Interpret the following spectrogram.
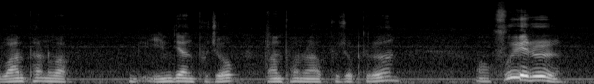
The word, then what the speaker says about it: Wampanoag: With the Wampanoag people, 완파누악 부족 사람들 on whose land 하면 그들의 땅에 우리가 바로 지금 서 있는 완파누악 부족 사람들 그런 얘기를 해요. 완파누악이라고 발음하네요. 맞죠?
